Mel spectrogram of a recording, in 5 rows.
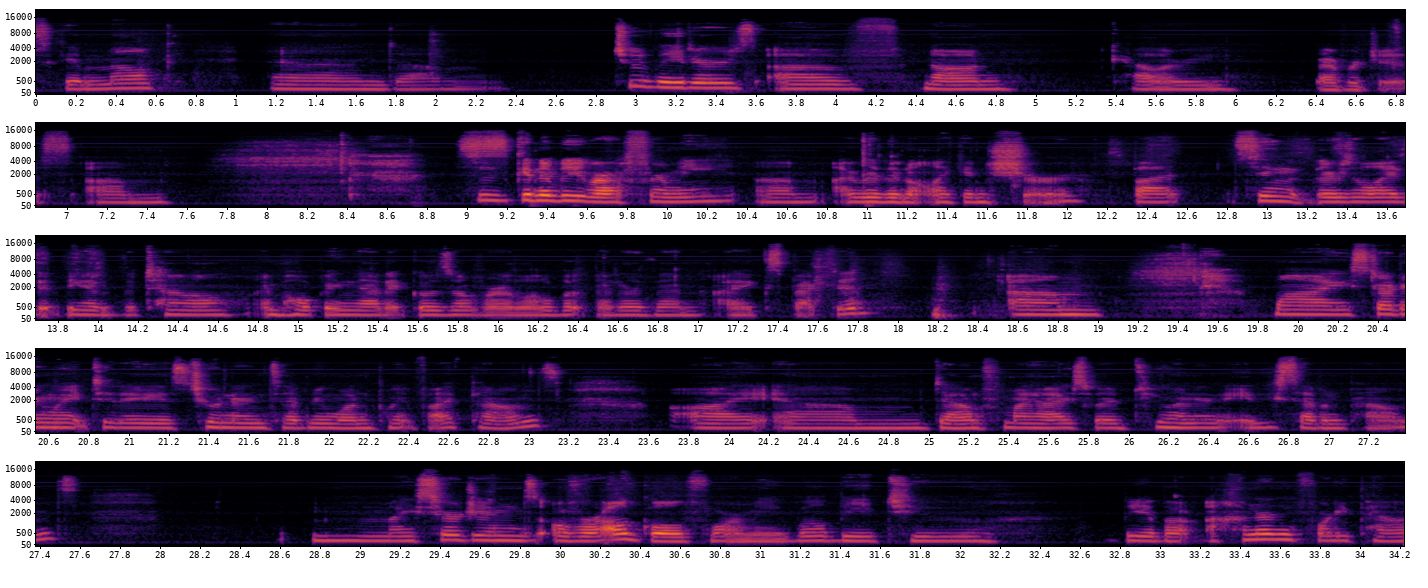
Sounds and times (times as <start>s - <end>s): Speech: 0.0s - 2.2s, 2.9s - 7.6s, 8.5s - 17.9s, 18.6s - 19.0s, 19.6s - 27.6s, 28.7s - 32.2s, 32.8s - 34.2s.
